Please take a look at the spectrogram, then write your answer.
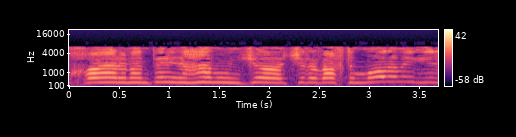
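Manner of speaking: high, exasperated brush-off. Acted. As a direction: pitch up, losing patience with her. Agent loses patience with tenant. (با کلافگی و صدای بالا)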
